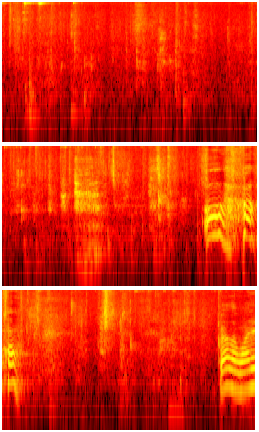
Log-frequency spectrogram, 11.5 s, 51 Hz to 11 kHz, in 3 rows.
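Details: Catahoula Leopard Dog and Australian Cattle Dog play wrestling, June 2010: scuffles and panting give way to loud wavering, warbling whines around seven seconds and again at the end, with a woman's voice in between.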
